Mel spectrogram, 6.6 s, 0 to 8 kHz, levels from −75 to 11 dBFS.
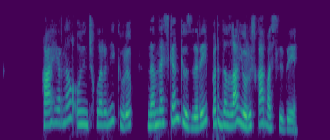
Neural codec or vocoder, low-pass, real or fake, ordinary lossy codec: codec, 16 kHz, 1 kbps, X-Codec, HuBERT features, trained on LibriSpeech; 7.2 kHz; fake; MP3, 24 kbps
